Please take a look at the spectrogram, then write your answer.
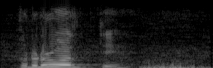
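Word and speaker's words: רות: Agora, a palavra aqui, o nome próprio de Ruth, Resh, Vav, Tav. Ruth. Então você tem o som de O, segundo, o som de U.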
